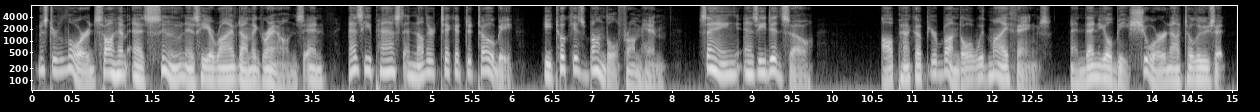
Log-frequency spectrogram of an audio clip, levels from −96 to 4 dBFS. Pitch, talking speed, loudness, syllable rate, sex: 120 Hz, 190 wpm, -18 LUFS, 4.5 syllables/s, male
